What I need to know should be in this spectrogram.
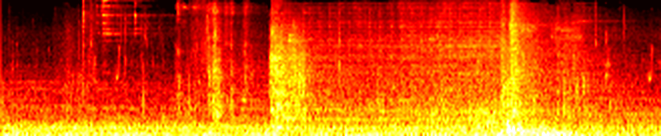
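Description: A metal cell gate clanks and creaks open.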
